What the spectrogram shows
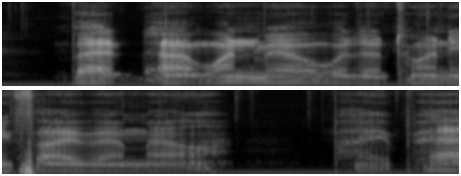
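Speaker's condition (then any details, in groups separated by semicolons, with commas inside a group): ALS; abnormally slow voice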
